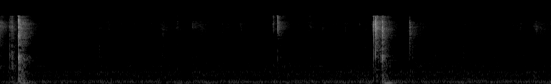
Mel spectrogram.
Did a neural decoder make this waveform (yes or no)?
no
